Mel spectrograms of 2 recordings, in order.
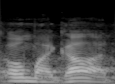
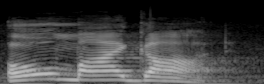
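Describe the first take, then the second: First: It is said as a casual, offhand exclamation. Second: It is said as a desperate cry to God.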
